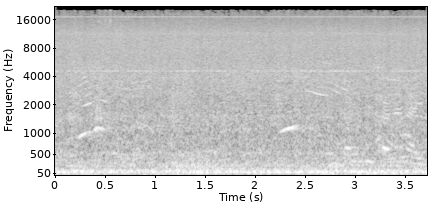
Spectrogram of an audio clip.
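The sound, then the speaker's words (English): Geyser water under a crest of rock, off a boat's port side, comes to a natural boil and spurts out like a tea kettle in a steady, churning rush, loud, with a heavy low rumble and constant frothy splashing throughout. “Every now and then, the water under that crest of rock comes to a natural boil and spurts out all over the place like a tea kettle left on the fire too long.”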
